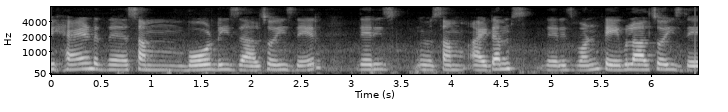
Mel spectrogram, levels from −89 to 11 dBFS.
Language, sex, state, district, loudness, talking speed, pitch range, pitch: English, female, Odisha, Nuapada, -17 LUFS, 175 wpm, 200-225 Hz, 215 Hz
